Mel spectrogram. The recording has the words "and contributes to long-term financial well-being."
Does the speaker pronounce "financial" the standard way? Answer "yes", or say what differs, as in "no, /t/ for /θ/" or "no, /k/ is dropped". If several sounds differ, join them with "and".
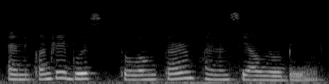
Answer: no, /s/ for /ʃ/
